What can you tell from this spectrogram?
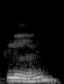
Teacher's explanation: the last sound is N, clean, and that sound has vibration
